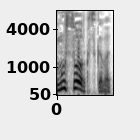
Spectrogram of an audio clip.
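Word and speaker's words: Мусоргский: Концертный вечер посвящен творчеству великого русского композитора Модеста Петровича Мусоргского, или, как правильно говорили раньше при его жизни, Мусоргского. Так назывался его старинный дворянский род — Мусоргские.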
